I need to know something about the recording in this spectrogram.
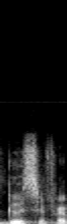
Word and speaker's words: Guccifer: guys they thought was guccifer but there's a lot of them it's a name of a guy rhymes with Lucifer but you know since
